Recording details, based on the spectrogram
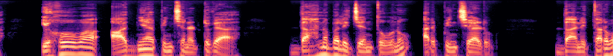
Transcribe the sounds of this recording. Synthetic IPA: jeɦɔːʋaːaːɡɲaːpiɲt͡ʃinɐʈːuɡa̰ː | d̪ɐɦɐnɐbɐlid͡ʒent̪uwunuɐɾpiɲt͡ʃaːɽṵ | d̪aːnit̪ɐɾʋ

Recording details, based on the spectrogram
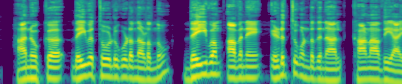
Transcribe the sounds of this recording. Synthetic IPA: ha̰ːnokːɨd̪ejʋɐt̪ːo̞ːɽukuːɽe̞nɐɽɐnːu | d̪e̞jʋɐmɐʋɐne̞eɽut̪ːuɣo̞ɳɖɐðinaːlkaːɳaːðeja̰ːji

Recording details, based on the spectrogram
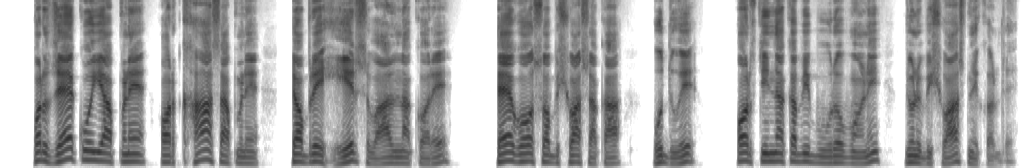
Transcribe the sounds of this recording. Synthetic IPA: pɐɾd͡zɛːkoːiaːpɽ̃ɛɔɾkʰaːsaːpɽ̃ɛ | ʈɔbɾɛɦeːɾsəʋaːlnakɔɾɛ | t̪ɛːɡɔsɔʋɪʃwaːsaka | bʊd̪ue | ɔɾt̪ɪnãkabʱibuɾɔbaːɽ̃e | d͡zʊɽ̃ʋɪʃwaːsnĩkɔ̰ɾd̪ɛ

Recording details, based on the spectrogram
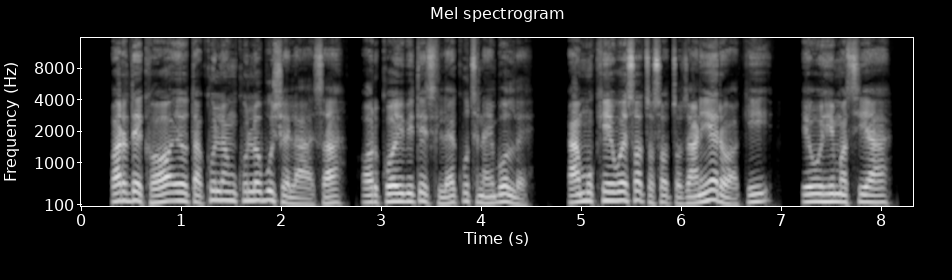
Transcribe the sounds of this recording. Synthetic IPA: pɐɾd̪eːkʰɔeːut̪akʰʊləmkʰʊlɔbʊʃɛlaːsa | ɔːɾkoːibʱit̪eːslɛkʊt͡sʰnaːĩboːld̪ɛ | kaːmʊkʰɛʊɛsɔtːt͡sɔsɔtːt͡sɔd͡zaːɽ̃ieːɾɔaki | eːuɦimɐsiːaː

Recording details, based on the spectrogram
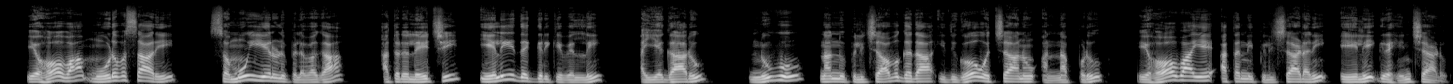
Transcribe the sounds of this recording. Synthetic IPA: je̞ɦɔːʋaːmuːɽɐʋɐsaːɾi | sɐmuːjeːlɐnupilɐʋɐɡaː | ɐt̪̬ɐɽule̞ːt͡ʃi | e̞ːliːd̪ɐɡːɐɾik̬iʋe̞ɭːi | ɐjːɐɡaːɾu | nuʋːunɐnːupilit͡ʃaːʋuɡɐd̪aːʔid̪iɡo̞ːʋɐt͡ʃːaːnuʔɐnːɐpːuɽu | je̞ɦɔːʋaːje̞ːʔɐt̪ɐnːipilit͡ʃaːɽɐnie̞ːliːɡɾɐɦiɲt͡ʃaːɽu

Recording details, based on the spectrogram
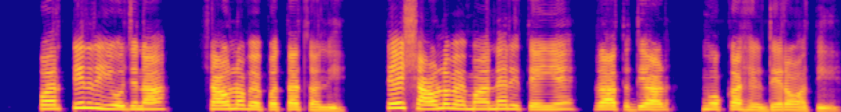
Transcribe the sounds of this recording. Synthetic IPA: pɐɾt̪ɪnɾijoːd͡ʒna | ʃaːulabɛpɐt̪at͡ʃɐli | t̪eːʃaːulabɛmaːnɛɾit̪ɛ̃ːĩjɛ̃ | ɾaːt̪d̪ɪjaːɽ | mɔːkaɦeːɾd̪ɛɾɔat̪iː

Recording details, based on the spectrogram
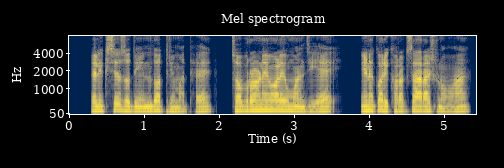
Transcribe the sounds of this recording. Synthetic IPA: kɛːlɛːk̬i̥seːd͡zɔd̪ind̪ʱɔːt̪ɾimat̪ʰɛ | sɔbɾɔːɽ̃ɛʋaːɭɛumãːnd͡ziɛ | ɪɽ̃ɛkɔɾikʰɔɾəksaːɾaːʃɽ̃ɔa

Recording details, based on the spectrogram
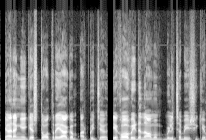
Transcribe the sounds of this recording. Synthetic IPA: ɲaːnɐŋːek̬ʲːɨst̪o̞ːt̪rɐjaːɡɐmɐrpit͡ɕːɨjeho̞ːʋɐjɽenaːmɐmʋiɭit͡ɕːɐbʱeːʂikʲːum

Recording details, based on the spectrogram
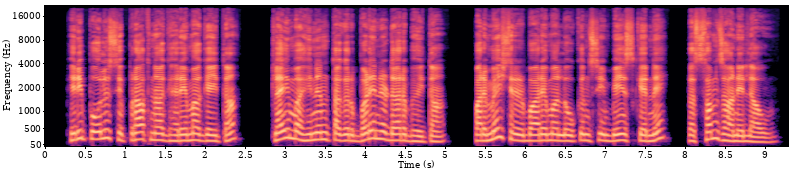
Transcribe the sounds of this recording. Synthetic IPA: pʰɪɾipɔːlʊsepɾaːɾt̪ʰnaɡʱɐɾemɛ̃ɡɐit̪ã | lɐimɐɦɪnənt̪ɐɡəɾbɐɽeneɖɐɾbʱeːit̪ã | pɐɾmeːʃɾeɾebaːɾemãloːkənsɪ̃bẽːskeːɾne | t̪ãsɐmd͡zʱaːñelaːu

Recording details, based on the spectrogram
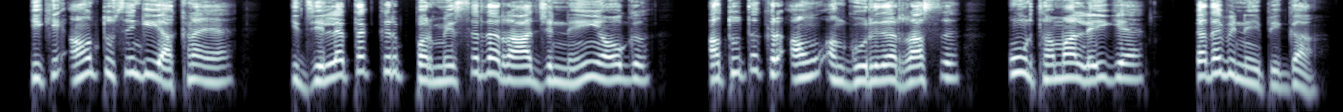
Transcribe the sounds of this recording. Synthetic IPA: kiːkeʔɐũt̪ʊsẽːɡiaːkʰɽ̃aɛ | kid͡ʒeːlɛt̪ɐkːəɾpɐɾmeːsəɾd̪aɾaːd͡ʒnɐĩoːɡ | ɐt̪ũt̪̬ɐkːəɾʔɐũʔɐ̃ŋɡuːɾed̪aɾɐs | ũːɽt̪ʰɐmãːleiɡɪɛ | kɐd̪ɛbʱinɐĩpɪɡaː

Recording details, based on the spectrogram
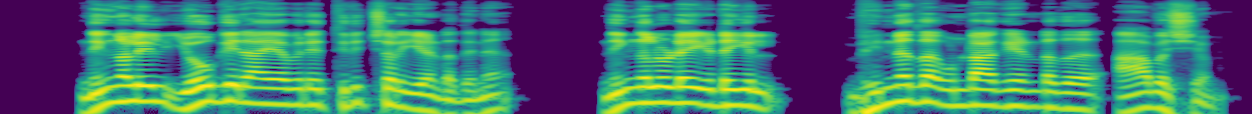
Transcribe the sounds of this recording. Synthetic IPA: niŋːɐɭiljo̞ːɡjɐɾaːjɐʋɐɾe̞t̪iɾit͡ɕːɐrije̞ːɳɖɐðinɨ | niŋːɐɭuɽe̞iɽɐjil | bʱinːɐðɐuɳɖaːɣe̞ːɳɖɐðɨaːʋɐɕjɐ̰m

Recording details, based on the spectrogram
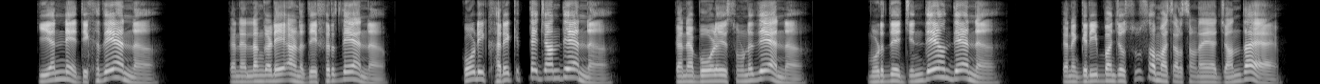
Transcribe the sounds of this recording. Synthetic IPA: kiɐnːed̪ɪkʰd̪eɦɐn | kɐnɛlɐ̃ŋɡɽeɐɽ̃d̪epʰɪɾd̪eɦɐn | koːɽikʰɐɾekɪt̪ːed͡ʒãːnd̪eɦɐn | kɐnɛboːɭesʊɽ̃d̪eɦɐn | mʊɽd̪ed͡ʒɪ̃nd̪eɦʊ̃ːnd̪eɦɐn | kɐnɛɡɐɾiːbãd͡ʒosusɐmaːt͡ʃaːɾsɐɽ̃ãːjad͡ʒãːnd̪aɛ̰ː

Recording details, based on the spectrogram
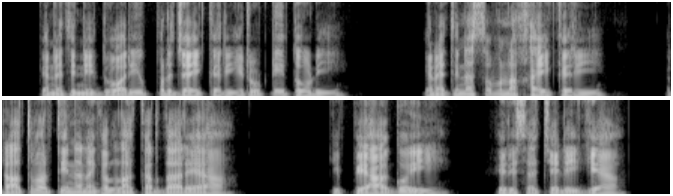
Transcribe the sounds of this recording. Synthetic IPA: kɐnɛt̪ɪnːid̪ʱʊaːɾiʊpːəɾd͡ʒaːikɐɾiɾoːʈit̪oːɽi | kɐnɛt̪ɪnãsɐbnãkʰaːikɐɾi | ɾaːt̪bɐɾt̪ɪnãnɛ̃ɡɐlːãkɐɾd̪aɾɛa | kipjaːɡoːi | pʰɪɾisɛt͡ʃɐliɡejaː

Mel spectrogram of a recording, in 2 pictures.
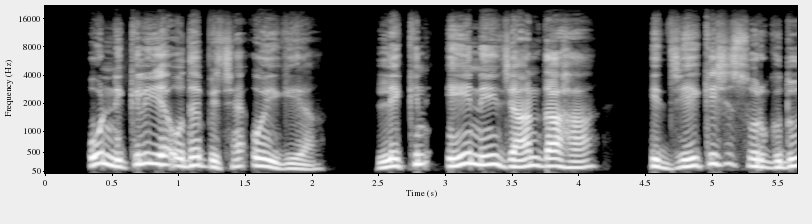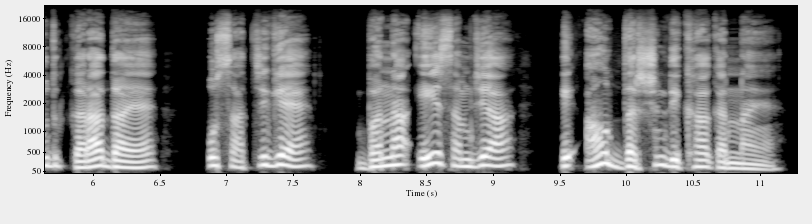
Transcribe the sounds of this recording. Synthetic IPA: oːnɪklɪjɛod̪ɛp̬ɪːt͡ʃʰɛ̃ʔoːiɡɪja̰ː | leːkɪneːnɐ̃ĩd͡ʒaːñd̪aɦa | kid͡ʒeːkɪʃʰsʊɾɡd̪uːd̪kɐɾad̪aɛ | osɐt͡ʃɡɛ | bɐnːaʔeːsɐmd͡ʒja | keaũd̪ɐɾʃəñd̪ɪkʰːakɐɾnaɛ̰ː

